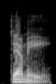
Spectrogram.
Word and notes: demy: American English

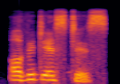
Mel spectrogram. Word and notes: ovotestis: Indian

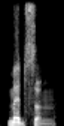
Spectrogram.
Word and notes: medicine: British English

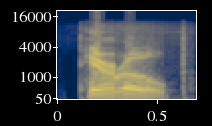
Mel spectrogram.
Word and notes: pyrope: American English

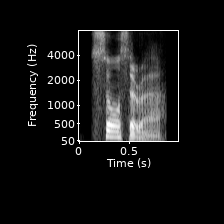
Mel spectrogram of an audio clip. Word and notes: sorcerer: British English

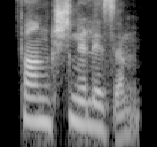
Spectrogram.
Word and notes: functionalism: Indian

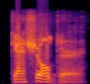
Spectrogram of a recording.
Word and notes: gasholder: American English

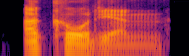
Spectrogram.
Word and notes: accordion: British English

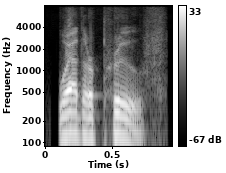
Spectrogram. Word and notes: Weatherproof: American English

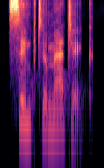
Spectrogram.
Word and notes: symptomatic: Indian

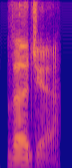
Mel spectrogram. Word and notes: verger: British English

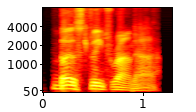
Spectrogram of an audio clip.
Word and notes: Bow Street runner: British English

